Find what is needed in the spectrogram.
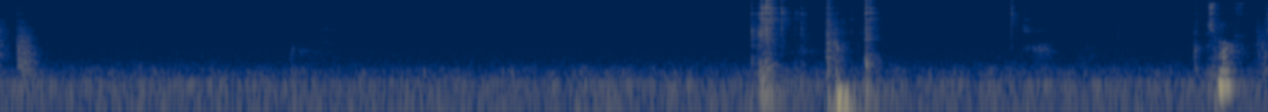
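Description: A low steady hum of room tone, broken about two-thirds of the way in by a few sharp clicks and knocks in quick succession, like small objects being handled or set down.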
